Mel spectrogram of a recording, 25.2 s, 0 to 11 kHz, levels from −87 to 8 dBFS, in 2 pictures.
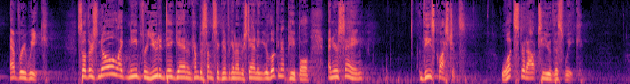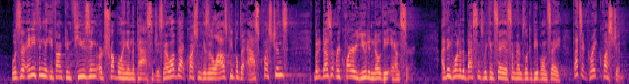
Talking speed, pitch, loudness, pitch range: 210 wpm, 180 Hz, -17 LUFS, 155-210 Hz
